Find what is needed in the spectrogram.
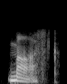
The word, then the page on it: masque: Indian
